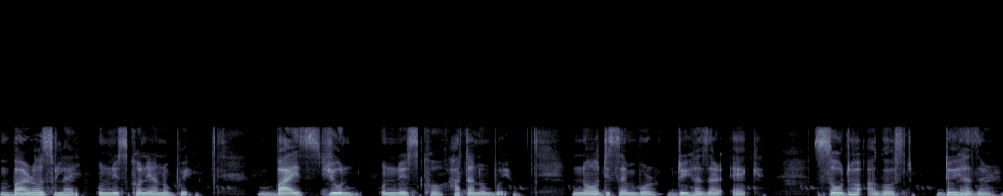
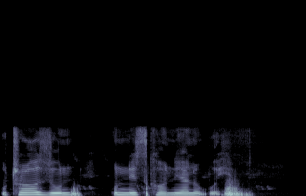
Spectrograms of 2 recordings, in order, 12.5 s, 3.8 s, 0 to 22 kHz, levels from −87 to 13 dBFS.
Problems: constant background noise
